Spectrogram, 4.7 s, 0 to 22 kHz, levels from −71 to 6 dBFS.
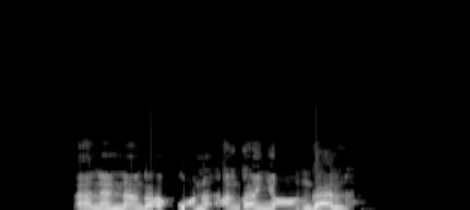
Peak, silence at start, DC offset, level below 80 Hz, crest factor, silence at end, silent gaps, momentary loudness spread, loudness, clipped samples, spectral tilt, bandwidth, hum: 0 dBFS; 0.75 s; under 0.1%; -60 dBFS; 14 dB; 1.15 s; none; 6 LU; -13 LUFS; under 0.1%; -7.5 dB/octave; 7.2 kHz; none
